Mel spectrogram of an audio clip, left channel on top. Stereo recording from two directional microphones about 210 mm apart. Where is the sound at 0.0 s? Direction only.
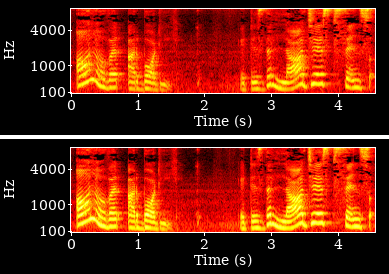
50° right (ahead or behind).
